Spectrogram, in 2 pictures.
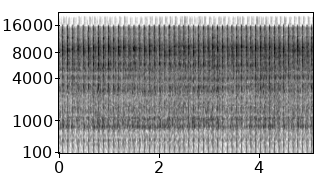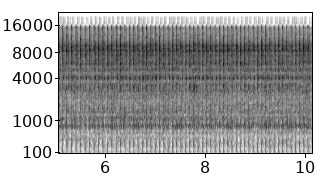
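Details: Simplicity 7010 lawn tractor, single-cylinder engine just restarted after head removal and spark plug replacement (old plug sparked intermittently): loud, raw, evenly spaced exhaust pops at steady speed; muffler rotted through and leaking, needs replacing.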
